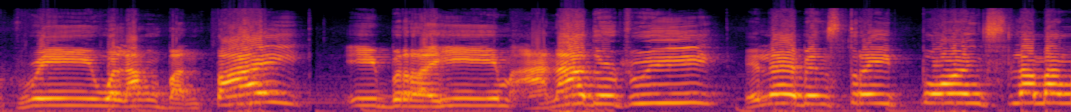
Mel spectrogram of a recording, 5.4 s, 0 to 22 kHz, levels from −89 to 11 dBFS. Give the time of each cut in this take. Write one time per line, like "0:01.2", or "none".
0:03.6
